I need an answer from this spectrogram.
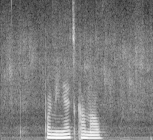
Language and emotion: Russian, neutral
